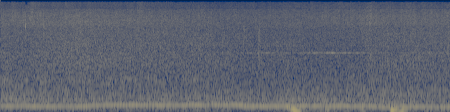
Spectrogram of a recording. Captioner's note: humming continues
